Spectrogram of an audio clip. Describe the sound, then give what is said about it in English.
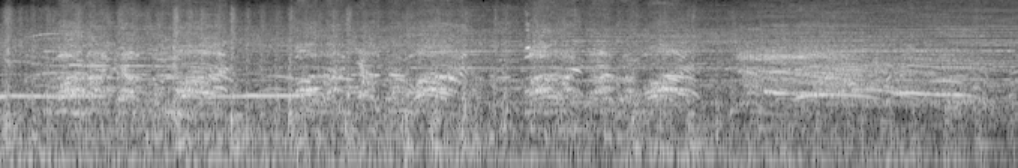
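A large crowd gathering at night murmurs and chatters continuously, a dense wash of overlapping voices with occasional louder calls and whoops rising above the steady babble. “Let's go to camera two and show everyone the crowd gathering here tonight.”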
